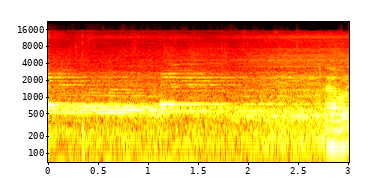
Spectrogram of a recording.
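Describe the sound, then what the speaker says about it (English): A narrow gauge train runs along the track with a steady low rumble and a sustained tonal whine or whistle, fairly distant and even, without speech. "you can see about how fast these trains moved"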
